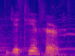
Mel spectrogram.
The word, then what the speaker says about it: YouTuber: Que, que, o sea, para empezar se dice youtuber.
